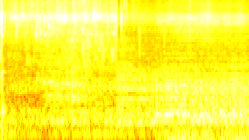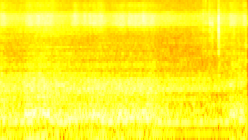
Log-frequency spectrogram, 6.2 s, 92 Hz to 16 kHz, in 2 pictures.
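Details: Electrolux LT11F washing machine draining: water rushing out over a rough, grinding drone that swells at times; noise traced to the drain pump.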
